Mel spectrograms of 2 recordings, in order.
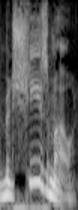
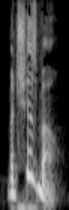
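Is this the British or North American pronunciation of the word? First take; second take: North American; British. First: The word has its North American pronunciation. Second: The word has its British pronunciation. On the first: "the North American is machismo" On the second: "the British pronunciation is machismo"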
